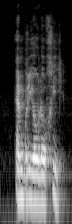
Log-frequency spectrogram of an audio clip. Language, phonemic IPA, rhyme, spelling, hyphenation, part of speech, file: Dutch, /ˌɛm.bri.oː.loːˈɣi/, -i, embryologie, em‧bryo‧lo‧gie, noun, Nl-embryologie.ogg
- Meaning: embryology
